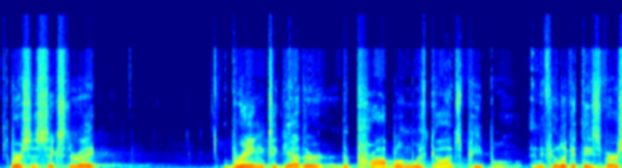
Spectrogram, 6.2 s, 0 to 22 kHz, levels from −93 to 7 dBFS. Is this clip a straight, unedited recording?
yes; 0 cuts

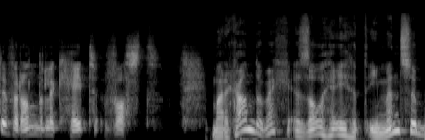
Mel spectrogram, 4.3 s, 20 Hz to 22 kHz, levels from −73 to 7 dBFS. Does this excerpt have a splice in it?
yes; 1 cut; at 2.1 s

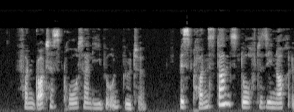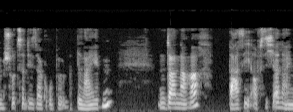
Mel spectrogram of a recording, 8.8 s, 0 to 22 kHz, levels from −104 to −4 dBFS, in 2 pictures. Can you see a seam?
no; 0 cuts

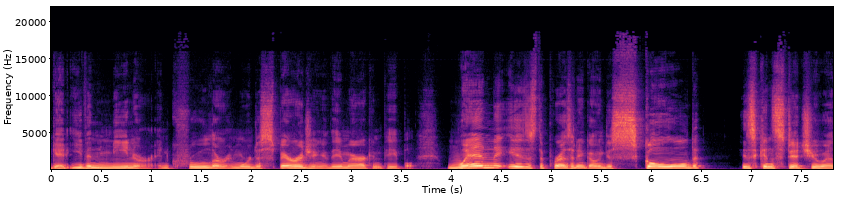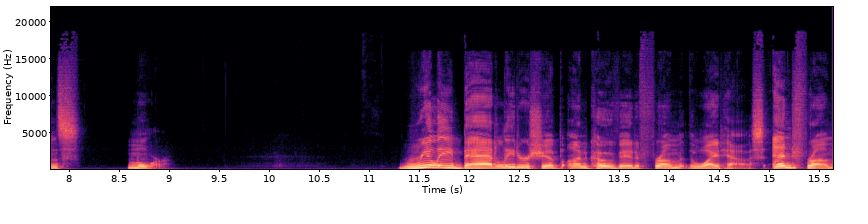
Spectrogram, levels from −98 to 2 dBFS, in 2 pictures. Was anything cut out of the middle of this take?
no; 0 cuts

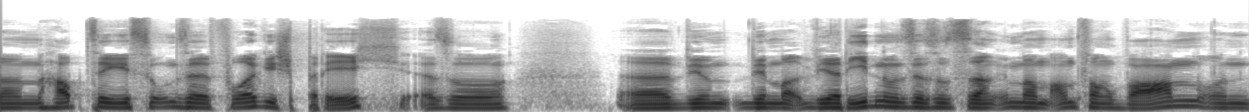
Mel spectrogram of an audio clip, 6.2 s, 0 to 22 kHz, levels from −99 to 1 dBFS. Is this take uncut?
yes; 0 cuts

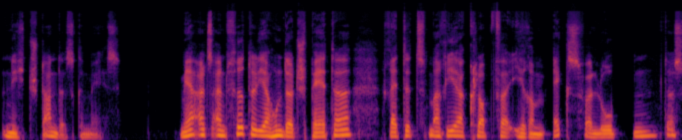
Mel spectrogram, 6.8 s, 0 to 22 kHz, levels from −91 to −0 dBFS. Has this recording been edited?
no; 0 cuts

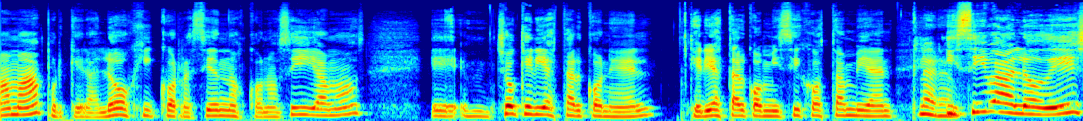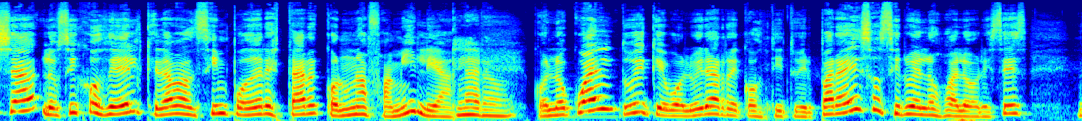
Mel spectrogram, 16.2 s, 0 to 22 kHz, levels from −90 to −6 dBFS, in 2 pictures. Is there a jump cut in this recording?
yes; 2 cuts; at 5.0 s, 12.8 s

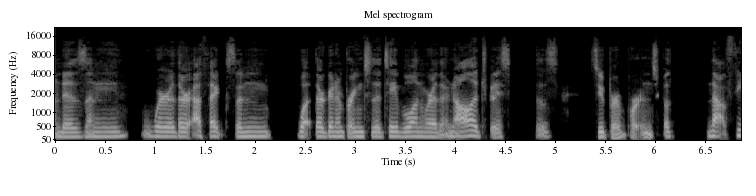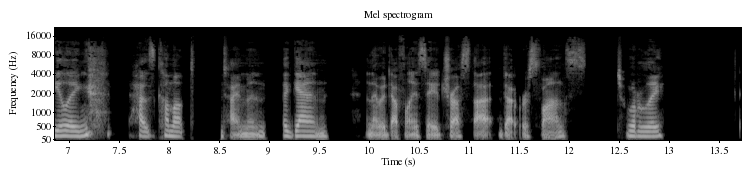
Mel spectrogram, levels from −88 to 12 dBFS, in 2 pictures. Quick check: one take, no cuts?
yes; 0 cuts

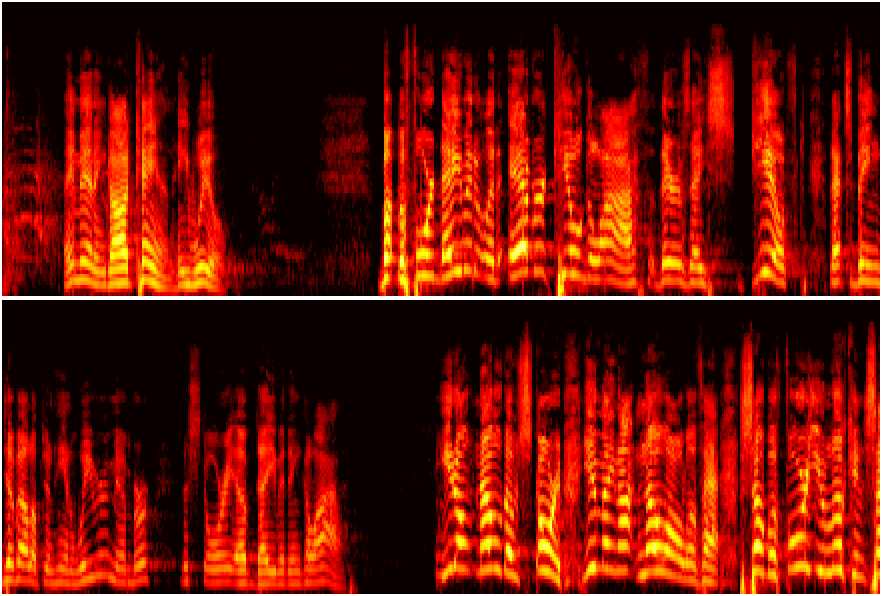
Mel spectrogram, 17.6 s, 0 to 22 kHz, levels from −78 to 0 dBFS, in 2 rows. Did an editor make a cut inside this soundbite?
yes; 1 cut; at 13.1 s

